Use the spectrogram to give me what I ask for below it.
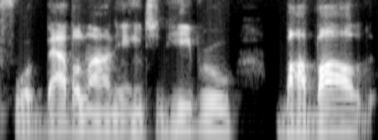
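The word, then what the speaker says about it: בבל: And when we go to the Hebrew word for Babylon in ancient Hebrew, Babel is the ancient pronunciation of it.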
